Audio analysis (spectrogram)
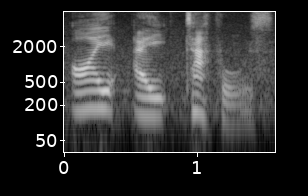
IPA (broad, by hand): eɪ. ˈta. p(ə)lz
